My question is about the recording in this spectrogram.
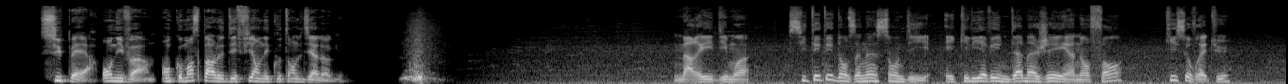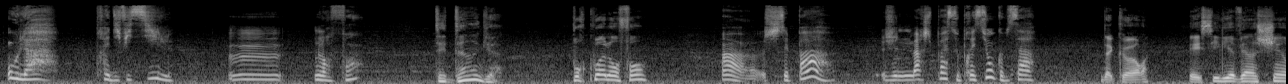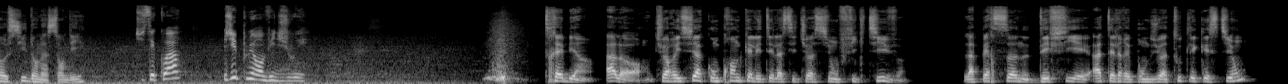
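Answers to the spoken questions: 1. Un incendie avec une dame âgée et un enfant : qui sauverais-tu ?
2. Non, elle n'a plus voulu jouer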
